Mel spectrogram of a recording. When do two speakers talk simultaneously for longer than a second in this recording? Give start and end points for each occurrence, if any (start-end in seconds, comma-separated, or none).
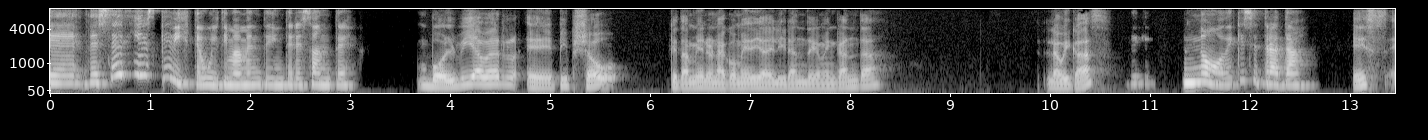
none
